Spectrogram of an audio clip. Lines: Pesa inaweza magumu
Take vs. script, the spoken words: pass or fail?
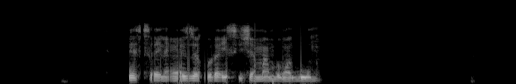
fail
